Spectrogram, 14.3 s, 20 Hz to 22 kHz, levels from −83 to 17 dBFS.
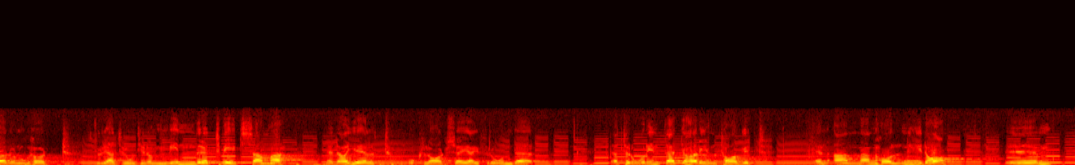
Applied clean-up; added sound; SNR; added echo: none; Wind instrument, woodwind instrument; 14 dB; none.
